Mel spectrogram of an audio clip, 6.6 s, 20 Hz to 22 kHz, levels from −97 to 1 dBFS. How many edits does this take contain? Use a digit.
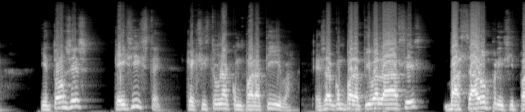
1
